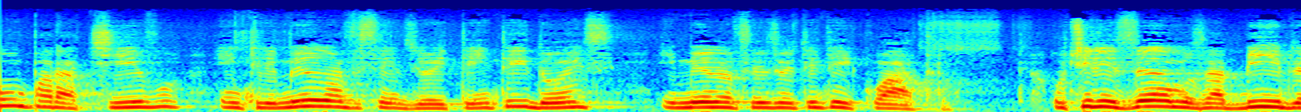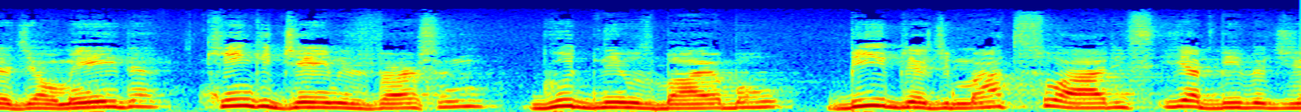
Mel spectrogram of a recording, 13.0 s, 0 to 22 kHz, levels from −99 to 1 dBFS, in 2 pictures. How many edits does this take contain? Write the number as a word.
zero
